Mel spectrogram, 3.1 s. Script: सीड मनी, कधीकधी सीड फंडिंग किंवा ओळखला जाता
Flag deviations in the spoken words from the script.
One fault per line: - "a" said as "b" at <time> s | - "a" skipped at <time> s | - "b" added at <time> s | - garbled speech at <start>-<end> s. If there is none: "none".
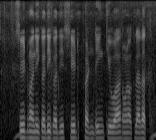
none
